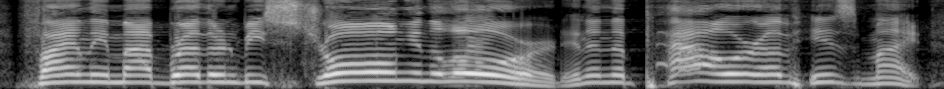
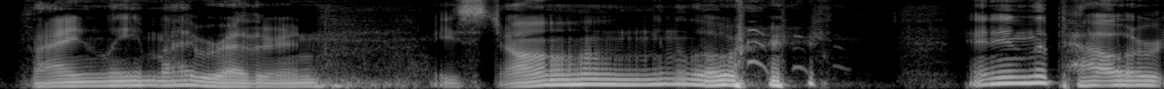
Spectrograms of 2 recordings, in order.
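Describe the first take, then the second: First: It is read with strong passion. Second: It is read flatly, without passion.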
